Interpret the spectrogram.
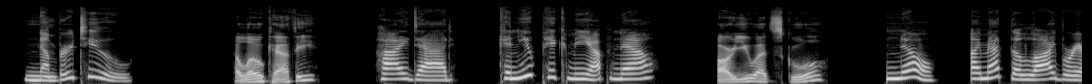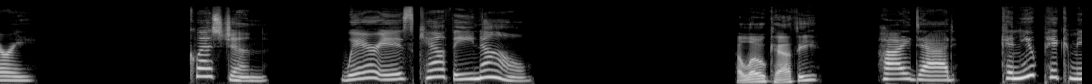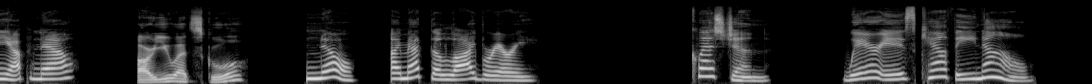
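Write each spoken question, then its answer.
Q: Where is Kathy now?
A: At the library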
